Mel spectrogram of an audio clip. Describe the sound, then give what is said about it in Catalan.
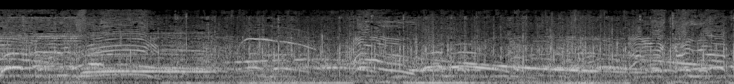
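A large crowd cheers police, shouting 'valientes' and 'vamos' with the 'A por ellos' chant in the background, in a dense, overlapping roar of many voices, chant-like calls rising above the din and a low rumble underneath, loud and continuous throughout. “Crits de valientes, de vamos, amb la Por Ellos de fons, que també es van repetir, no només a Andalusia, també a Toledo, Santander, on els policies agraïen el suport amb claxons i amb sirenes.”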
